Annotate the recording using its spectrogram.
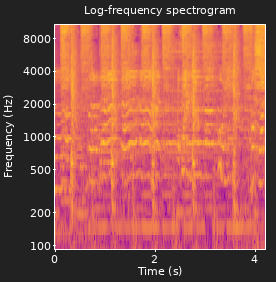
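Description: Live band playing Thai luk thung pop with a steady kick-drum beat, about two and a half beats a second, under a woman singing into a microphone through the stage PA.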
